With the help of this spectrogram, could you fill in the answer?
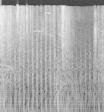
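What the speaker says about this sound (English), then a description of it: "How you just walk through that explosion like that?" A rapid burst of gunfire and blasts in an online first-person shooter match, loud and close, a dense rattling series of sharp hits over about a second and a half.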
